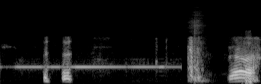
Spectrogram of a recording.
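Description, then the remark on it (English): A steady, high-pitched car door chime rings continuously beneath a couple of brief spoken sounds, then stops just as the car door thuds shut. A voice follows briefly. “And I got to close the door so the bell quits ringing.”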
